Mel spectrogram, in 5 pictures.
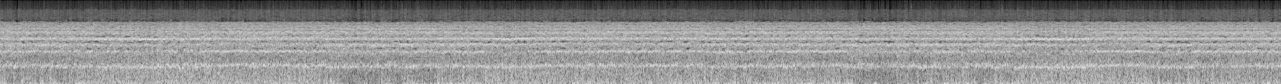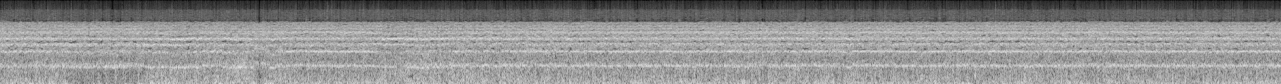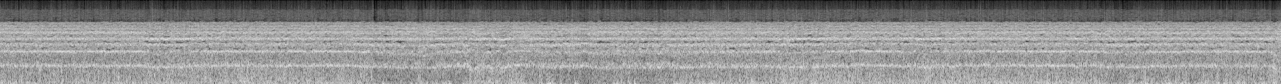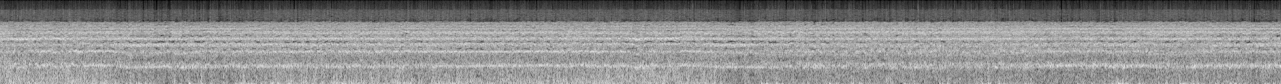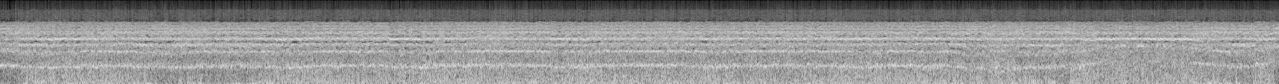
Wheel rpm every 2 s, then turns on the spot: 220, 230, 230, 230, 230, 220, 230, 230, 230, 230, 240, 230, 230, 230, 230, 220, 220, 230, 230, 230, 230, 230, 230, 210, 220, 230, 220, 220, 230, 230, 210, 260.
none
